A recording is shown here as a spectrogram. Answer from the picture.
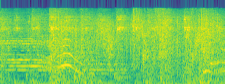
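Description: Animated-film soundtrack: music running under crashing and thudding sound effects, with a few quick rising-and-falling pitch glides about half a second in.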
